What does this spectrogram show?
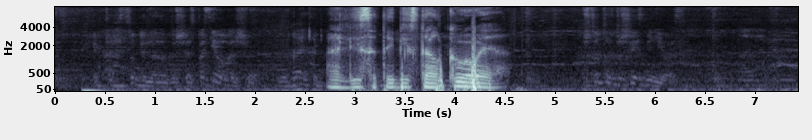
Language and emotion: Russian, angry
